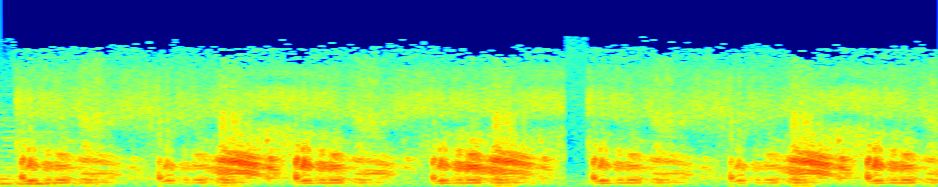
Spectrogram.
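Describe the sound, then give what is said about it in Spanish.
A deep, guttural creature roar, emitted underwater to frighten its prey, repeats in about four long, rhythmic surges, each swelling and fading with a growling, rasping texture. It stays loud throughout, with no talking. “pero ya no podemos dudar de su existencia, como tampoco del gutural y terrible sonido que es capaz de emitir bajo las aguas para atemorizar a sus presas.”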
